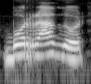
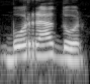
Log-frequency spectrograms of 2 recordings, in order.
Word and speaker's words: borrador: Por exemplo, esse que tem RR, borrador. A língua chega a tremer. Borrador.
